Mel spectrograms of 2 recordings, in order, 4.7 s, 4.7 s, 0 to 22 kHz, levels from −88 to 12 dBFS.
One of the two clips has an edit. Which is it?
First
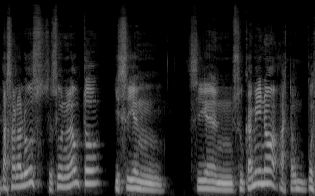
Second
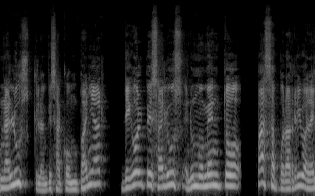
second; 2 cuts; at 1.7 s, 3.7 s

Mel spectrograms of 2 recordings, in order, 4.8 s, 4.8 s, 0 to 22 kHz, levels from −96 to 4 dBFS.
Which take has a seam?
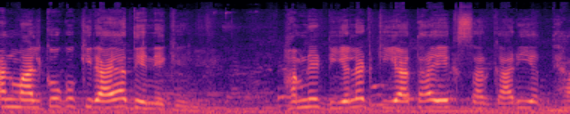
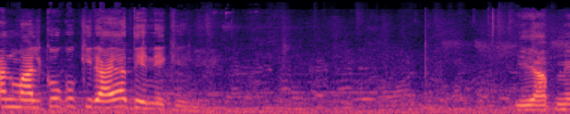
first; 1 cut; at 2.3 s

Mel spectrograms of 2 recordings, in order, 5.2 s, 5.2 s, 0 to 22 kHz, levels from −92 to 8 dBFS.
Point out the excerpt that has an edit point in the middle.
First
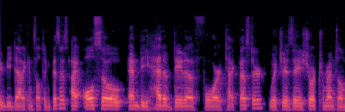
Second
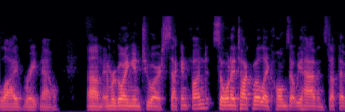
first; 1 cut; at 1.0 s

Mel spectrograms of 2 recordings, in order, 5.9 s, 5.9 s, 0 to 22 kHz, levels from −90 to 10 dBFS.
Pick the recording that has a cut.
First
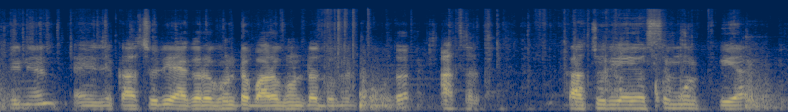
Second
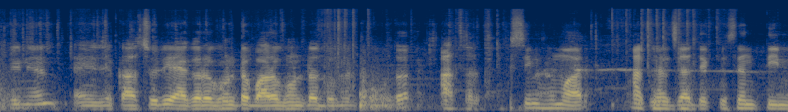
second; 1 cut; at 3.9 s

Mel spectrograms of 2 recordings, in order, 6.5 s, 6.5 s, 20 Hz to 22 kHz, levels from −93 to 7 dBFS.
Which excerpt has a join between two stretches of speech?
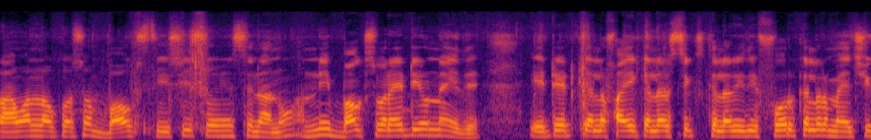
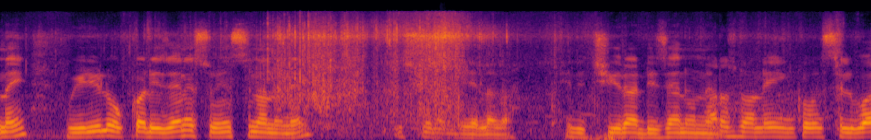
second; 1 cut; at 5.4 s

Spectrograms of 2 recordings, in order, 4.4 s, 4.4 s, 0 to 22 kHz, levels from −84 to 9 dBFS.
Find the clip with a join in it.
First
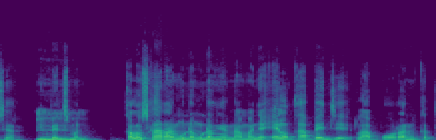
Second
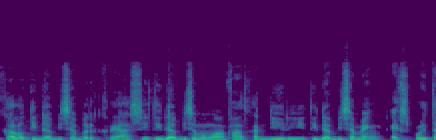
first; 1 cut; at 1.0 s

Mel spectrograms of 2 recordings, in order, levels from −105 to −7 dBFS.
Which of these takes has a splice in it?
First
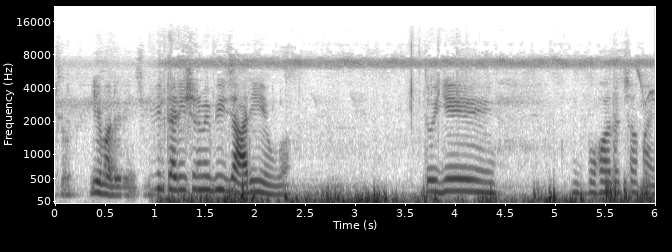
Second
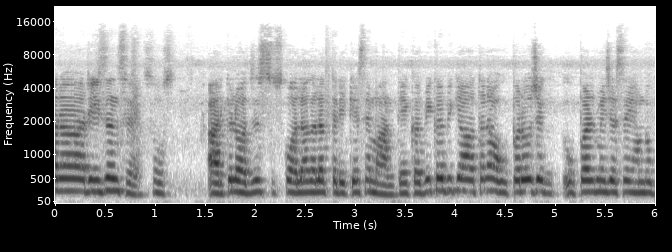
first; 1 cut; at 1.1 s

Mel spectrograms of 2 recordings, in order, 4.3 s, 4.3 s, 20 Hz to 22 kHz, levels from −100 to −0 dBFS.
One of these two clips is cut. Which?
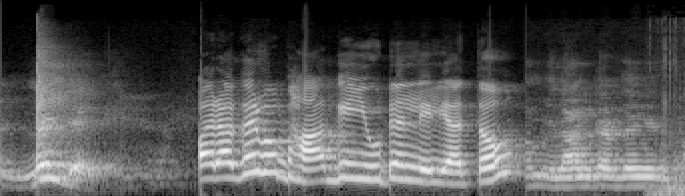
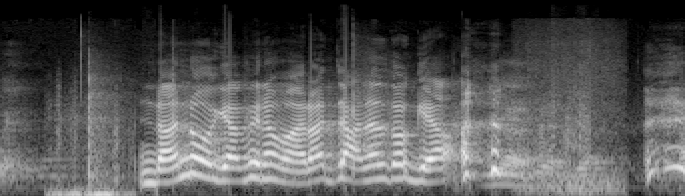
first; 1 cut; at 3.3 s

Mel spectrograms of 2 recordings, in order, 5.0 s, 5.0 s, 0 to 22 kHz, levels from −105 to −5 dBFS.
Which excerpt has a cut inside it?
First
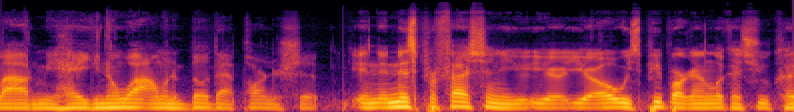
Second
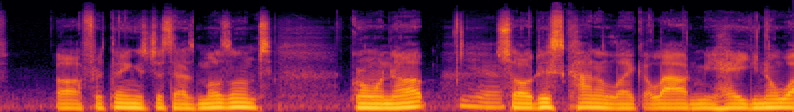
first; 1 cut; at 2.2 s

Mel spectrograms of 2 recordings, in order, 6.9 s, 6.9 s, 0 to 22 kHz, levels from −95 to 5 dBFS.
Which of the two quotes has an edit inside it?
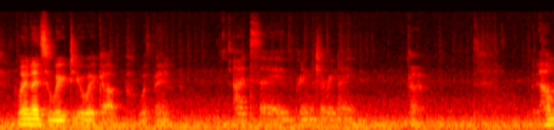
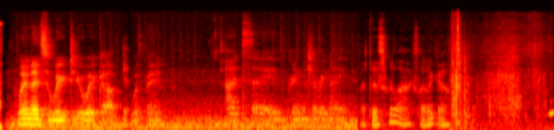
second; 2 cuts; at 1.6 s, 4.5 s

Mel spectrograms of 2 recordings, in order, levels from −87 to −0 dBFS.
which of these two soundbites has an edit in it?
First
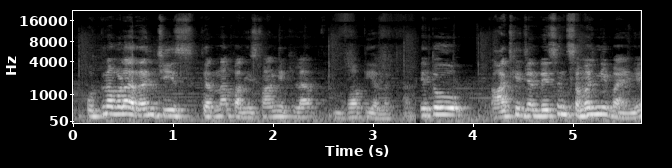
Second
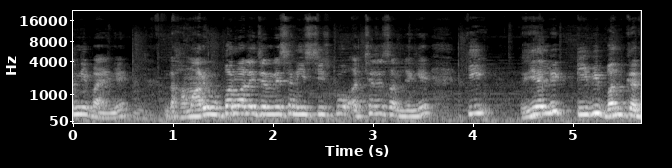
first; 1 cut; at 3.5 s

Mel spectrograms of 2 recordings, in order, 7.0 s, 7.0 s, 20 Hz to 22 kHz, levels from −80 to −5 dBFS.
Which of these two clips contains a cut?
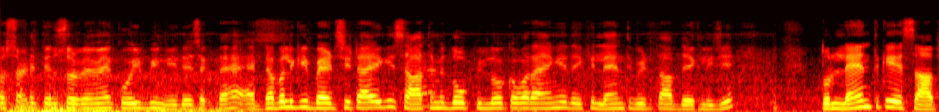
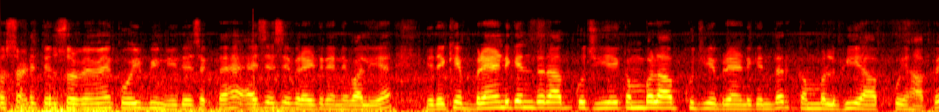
first; 2 cuts; at 1.9 s, 5.7 s

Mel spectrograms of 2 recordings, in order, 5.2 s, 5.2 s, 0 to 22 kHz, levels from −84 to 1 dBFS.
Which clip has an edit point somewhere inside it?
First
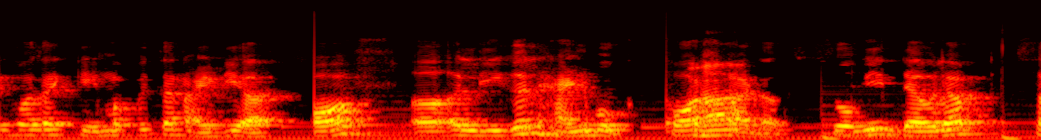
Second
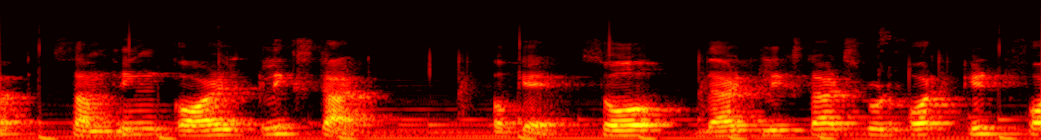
first; 2 cuts; at 1.5 s, 3.2 s

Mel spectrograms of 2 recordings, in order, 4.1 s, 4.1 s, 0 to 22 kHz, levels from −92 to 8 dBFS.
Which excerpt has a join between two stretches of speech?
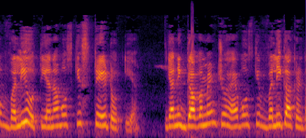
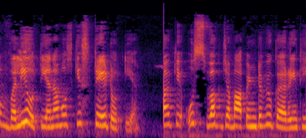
second; 1 cut; at 2.2 s

